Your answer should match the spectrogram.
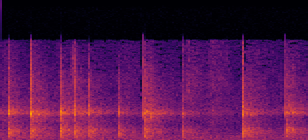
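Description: Chalk writing on a blackboard: a quick, irregular run of sharp taps as the chalk strikes and strokes across the board.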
